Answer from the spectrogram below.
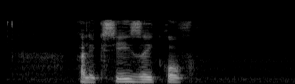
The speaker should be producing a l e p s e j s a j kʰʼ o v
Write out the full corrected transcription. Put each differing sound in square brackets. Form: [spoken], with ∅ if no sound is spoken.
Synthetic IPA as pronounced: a l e [k] s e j [z] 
